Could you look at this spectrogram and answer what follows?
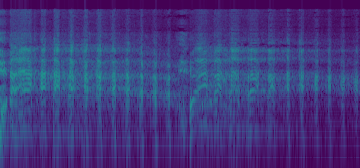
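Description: A person laughing in a long, rhythmic run of 'ha' pulses, about four a second, slowly fading away.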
